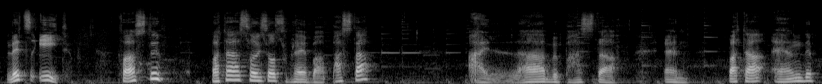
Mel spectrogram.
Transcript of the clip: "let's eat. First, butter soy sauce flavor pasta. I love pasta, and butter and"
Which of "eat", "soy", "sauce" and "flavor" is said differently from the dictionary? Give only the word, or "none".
flavor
